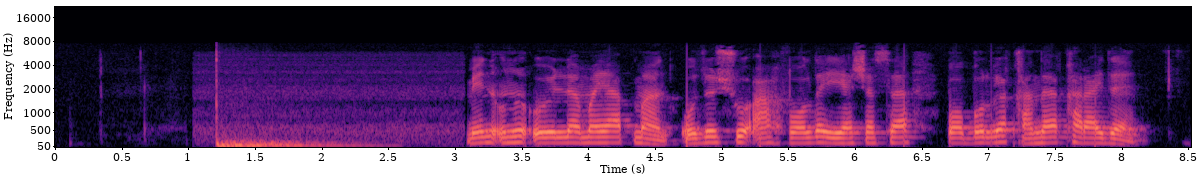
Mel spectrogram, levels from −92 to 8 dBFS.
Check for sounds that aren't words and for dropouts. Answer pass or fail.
fail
